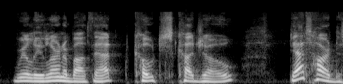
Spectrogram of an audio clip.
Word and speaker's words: Cudjo: telling me that his last name has been pronounced in so many interesting ways, like of course Kujo, which we all know from the movie and the book, but it is Kajjo.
